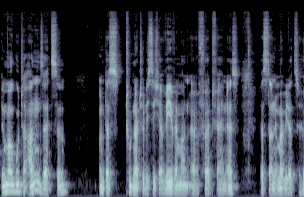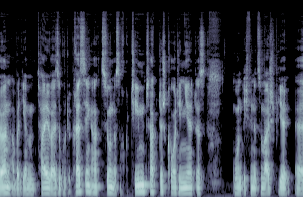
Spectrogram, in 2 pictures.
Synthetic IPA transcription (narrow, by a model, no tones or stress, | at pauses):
ʔɪmɐɡuːtʰə̰ʔanzɛt͡sə | ʔʊnt̚d̥astʰuːtnatʰyːɐlɪçz̥ɪçɐveːvɛnmanʔɛːfœɐtfɛːnʔɪstd̥asd̥anʔɪmɐviːdɐt͡suɦøːʁənʔa̰ːbɐdiːhaːbm̩tʰaɪlvaɪzəɡuːtʰə̥pʁ̥ɛsɪŋʔa̰k̚t͡sjoːndasaʊxtʰiːmtʰak̚tɪʃkʰoɔɐdiniːɐtɪst | ʔʊntɪçfɪndət͡sʊmbaɪʃpiːlʔɛː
